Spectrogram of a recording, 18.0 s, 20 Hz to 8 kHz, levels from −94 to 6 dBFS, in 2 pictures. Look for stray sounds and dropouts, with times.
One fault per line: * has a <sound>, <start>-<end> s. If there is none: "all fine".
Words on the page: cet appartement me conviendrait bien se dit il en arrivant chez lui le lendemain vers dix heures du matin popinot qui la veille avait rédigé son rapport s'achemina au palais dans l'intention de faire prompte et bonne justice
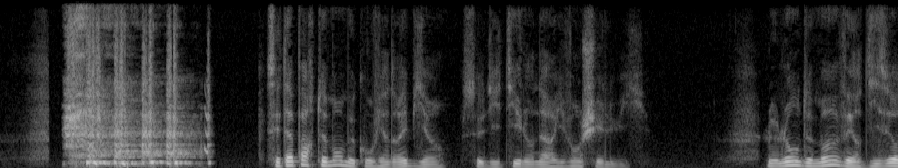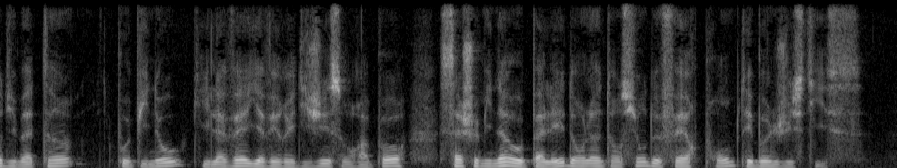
* has a laugh, 0.6-2.2 s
